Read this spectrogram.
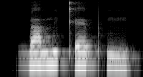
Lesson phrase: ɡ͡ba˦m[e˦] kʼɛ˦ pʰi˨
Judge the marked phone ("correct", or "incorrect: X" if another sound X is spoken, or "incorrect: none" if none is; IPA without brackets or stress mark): incorrect: i˦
